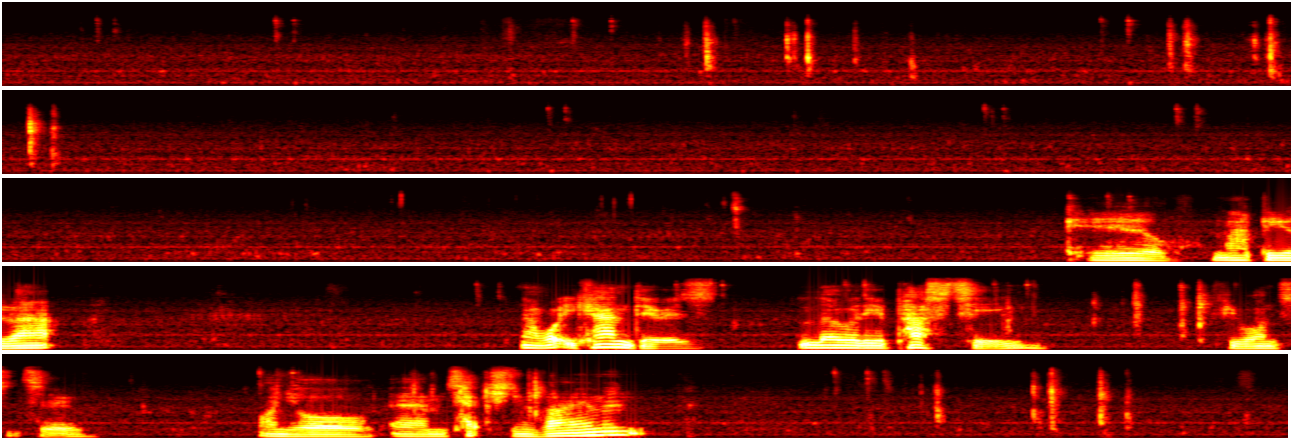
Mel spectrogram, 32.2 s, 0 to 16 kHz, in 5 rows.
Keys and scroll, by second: 3.9 6, 4.4 Tab, 5.8 1, 6.2 6, 6.5 Tab, 24.8 typing, 25.2 Tab, 27.6-28.5 typing, 30.3 8, 30.9 5, 31.2 Tab.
